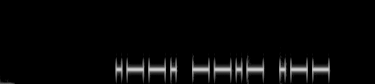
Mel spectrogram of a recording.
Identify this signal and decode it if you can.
Morse code, heard as a keyed tone, about 22 wpm, 700 Hz. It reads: PQW
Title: USA Call Sign Postfixes - 3 Letters 22wpm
